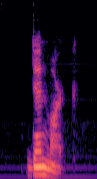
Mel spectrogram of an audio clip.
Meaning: 1. A country in Northern Europe. Capital and largest city: Copenhagen 2. A sovereign nation consisting of Denmark, the Faroe Islands and Greenland
- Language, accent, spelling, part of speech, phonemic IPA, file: English, US, Denmark, proper noun, /ˈdɛn.mɑɹk/, En-us-Denmark.ogg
